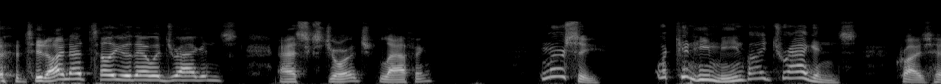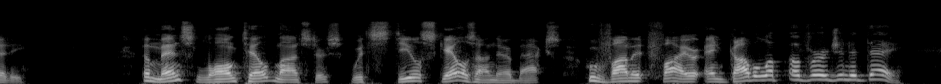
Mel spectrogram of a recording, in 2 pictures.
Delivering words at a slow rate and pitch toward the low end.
No: slow, 130 wpm; medium, 155 Hz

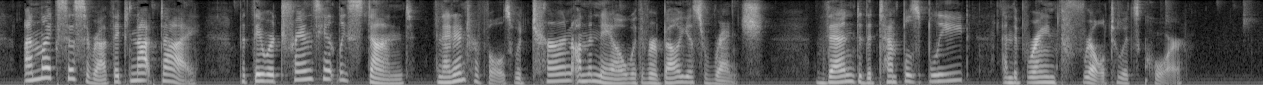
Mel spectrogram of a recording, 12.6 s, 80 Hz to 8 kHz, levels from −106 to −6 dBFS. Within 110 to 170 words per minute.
Yes: average, 165 wpm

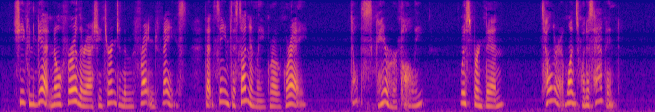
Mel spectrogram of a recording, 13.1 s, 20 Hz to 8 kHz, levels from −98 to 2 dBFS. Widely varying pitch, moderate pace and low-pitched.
No: wide, 6.2 semitones; average, 145 wpm; high, 235 Hz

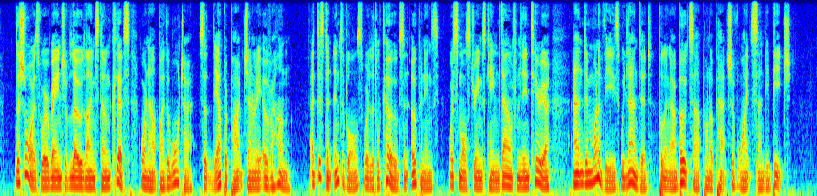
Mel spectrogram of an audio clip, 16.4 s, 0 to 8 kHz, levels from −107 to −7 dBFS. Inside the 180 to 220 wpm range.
Yes: average, 200 wpm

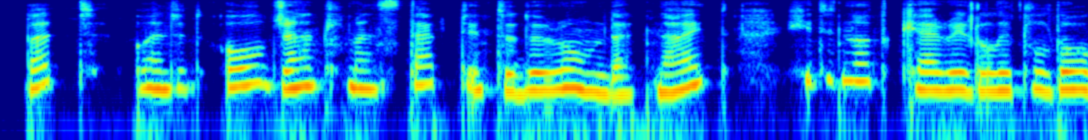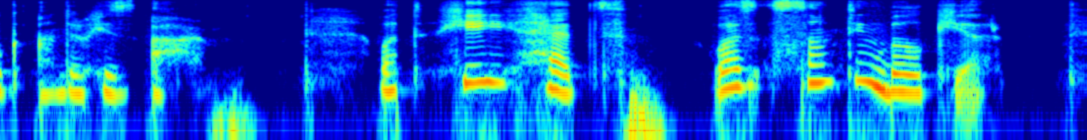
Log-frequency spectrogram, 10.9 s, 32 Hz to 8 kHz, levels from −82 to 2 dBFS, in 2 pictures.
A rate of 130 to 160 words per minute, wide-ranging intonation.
No: average, 150 wpm; average, 4.3 semitones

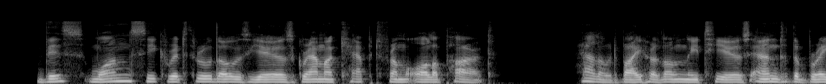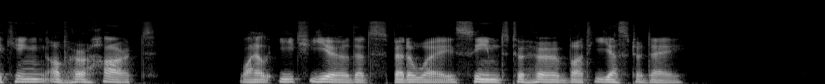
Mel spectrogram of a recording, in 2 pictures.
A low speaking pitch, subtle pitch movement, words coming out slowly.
Yes: low, 115 Hz; narrow, 2.3 semitones; slow, 120 wpm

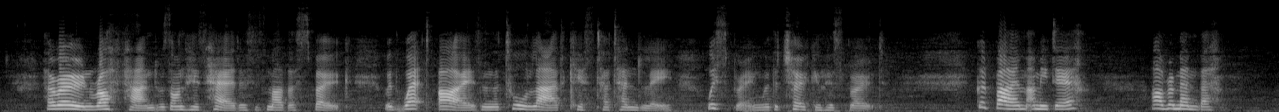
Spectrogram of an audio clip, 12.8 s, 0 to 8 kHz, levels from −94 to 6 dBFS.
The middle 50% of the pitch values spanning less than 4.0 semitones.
No: average, 5.3 semitones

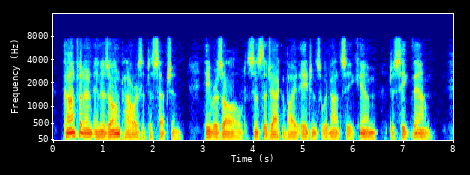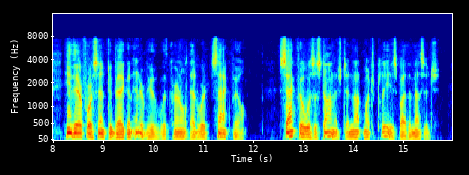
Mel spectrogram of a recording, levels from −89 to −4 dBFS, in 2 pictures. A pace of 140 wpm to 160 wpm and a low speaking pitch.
Yes: average, 155 wpm; very low, 90 Hz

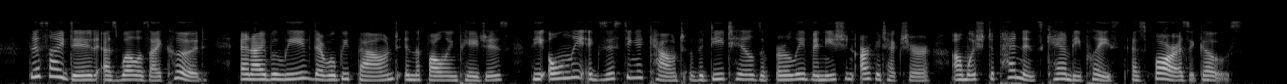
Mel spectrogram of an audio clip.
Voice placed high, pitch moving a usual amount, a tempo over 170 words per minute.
Yes: high, 220 Hz; average, 3.7 semitones; average, 190 wpm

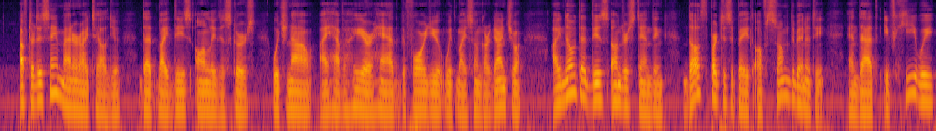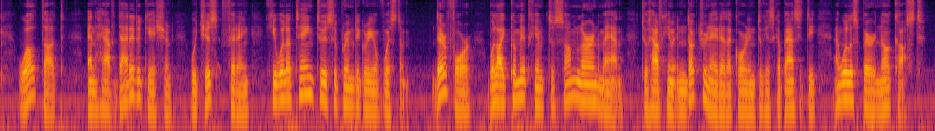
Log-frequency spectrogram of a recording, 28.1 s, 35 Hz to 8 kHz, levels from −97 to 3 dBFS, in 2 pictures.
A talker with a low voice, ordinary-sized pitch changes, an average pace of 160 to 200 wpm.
No: very low, 95 Hz; wide, 5.8 semitones; average, 170 wpm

